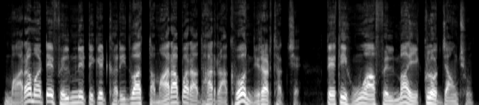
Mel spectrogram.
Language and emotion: Gujarati, disgusted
